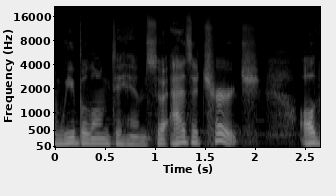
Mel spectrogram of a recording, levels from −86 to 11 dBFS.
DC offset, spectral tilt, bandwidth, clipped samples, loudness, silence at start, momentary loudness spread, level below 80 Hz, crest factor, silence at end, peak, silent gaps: under 0.1%; -6 dB/octave; 17.5 kHz; under 0.1%; -41 LUFS; 0 s; 10 LU; -80 dBFS; 22 dB; 0 s; -18 dBFS; none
